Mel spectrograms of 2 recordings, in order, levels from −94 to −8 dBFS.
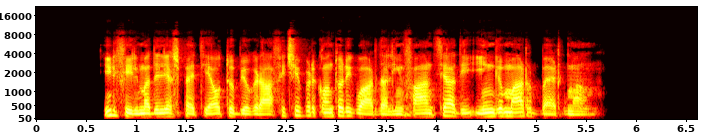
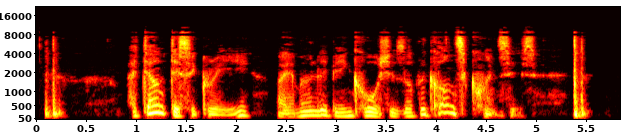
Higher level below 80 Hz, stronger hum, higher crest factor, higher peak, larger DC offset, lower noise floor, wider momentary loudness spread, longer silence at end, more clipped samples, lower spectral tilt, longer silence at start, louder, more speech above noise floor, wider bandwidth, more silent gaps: about the same, -66 dBFS vs -66 dBFS; neither; about the same, 18 dB vs 20 dB; about the same, -2 dBFS vs 0 dBFS; neither; first, under -90 dBFS vs -56 dBFS; second, 5 LU vs 13 LU; first, 1 s vs 0.35 s; neither; first, -5.5 dB/octave vs -4 dB/octave; first, 0.7 s vs 0.1 s; first, -18 LUFS vs -21 LUFS; first, over 72 dB vs 36 dB; about the same, 9.4 kHz vs 9.4 kHz; neither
